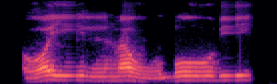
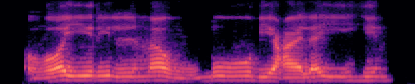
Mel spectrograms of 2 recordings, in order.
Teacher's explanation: Gha ini terucap dari ujung tenggorokan atau diistilahkan tenggorokan bagian atas yang paling dekat dengan lidah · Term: huruf ghain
